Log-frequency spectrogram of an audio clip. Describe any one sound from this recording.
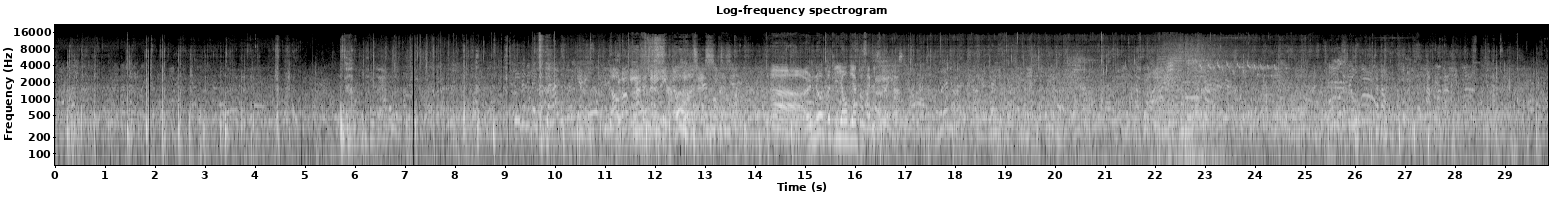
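Footsteps patter quickly on a roof and on stone.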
